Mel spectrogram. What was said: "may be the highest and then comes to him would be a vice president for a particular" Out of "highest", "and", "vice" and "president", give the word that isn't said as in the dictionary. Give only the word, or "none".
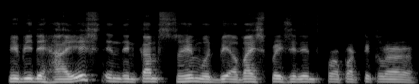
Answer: president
